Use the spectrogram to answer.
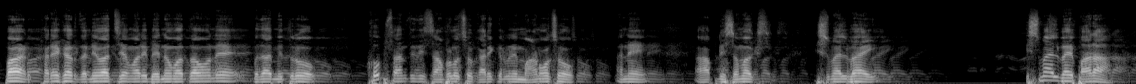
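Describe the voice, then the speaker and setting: A man's voice: mid-range voice, level tone, normal speed. A man with a Kathiawadi Gujarati accent telling folk stories on a live stage, chatty and teasing as he speaks straight to the crowd. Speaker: folk storyteller and stage announcer. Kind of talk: live folk storytelling to an audience.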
